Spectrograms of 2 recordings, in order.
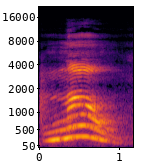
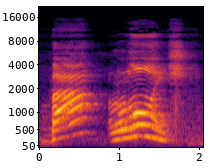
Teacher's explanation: E o tio, que é tipo uma ondinha em cima da vogal A ou da vogal O, não é isso? Aí, ó, indica a pronúncia nasal das vogais A e da vogal O.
